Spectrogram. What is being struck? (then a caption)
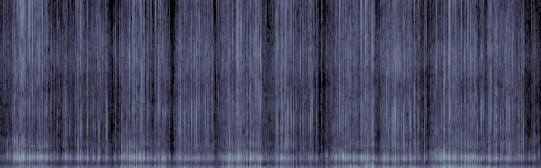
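Plastic sequin notebook cover. Fingers scratch the plastic sequins on the cover of a small sequin notebook and rub along its white page edge. The result is a steady, bright, crackling scratch that swells and fades in waves, with a soft low rumble underneath.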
